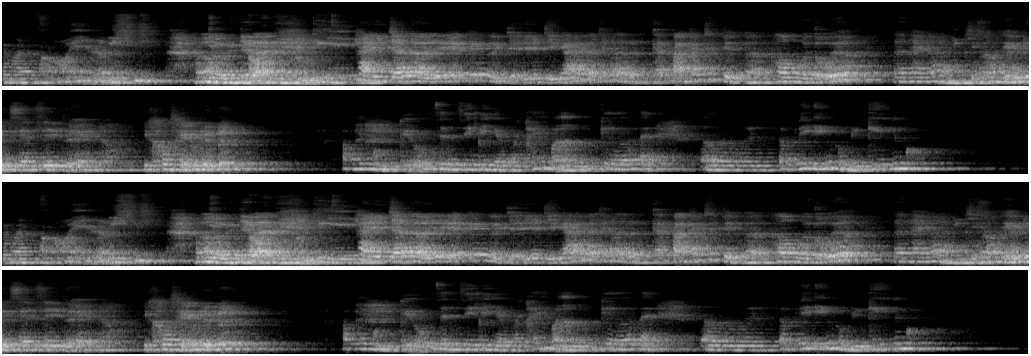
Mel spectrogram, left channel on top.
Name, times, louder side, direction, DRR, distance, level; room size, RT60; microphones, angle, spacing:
voice 1, 0.0-1.5 2.0-3.7 9.3-10.3 13.7-19.4, left 1 dB, 75° left, -7 dB, 0.9 m, -22 dB
voice 2, 1.7-3.0 3.5-8.5 8.9-11.4 11.7-12.6 13.9-14.0, equal, 5° left, -8 dB, 0.3 m, -21 dB
3.0 x 2.2 x 2.3 m, 1.3 s
head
